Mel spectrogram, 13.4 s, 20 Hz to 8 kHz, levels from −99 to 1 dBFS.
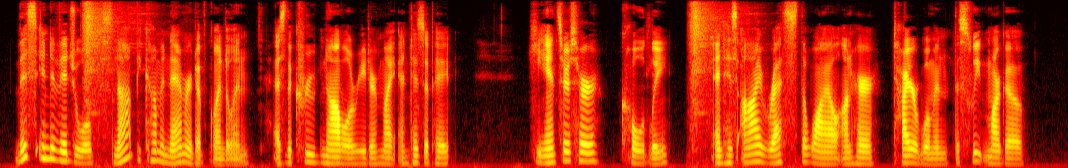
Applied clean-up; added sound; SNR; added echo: none; Shatter; 8 dB; none.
